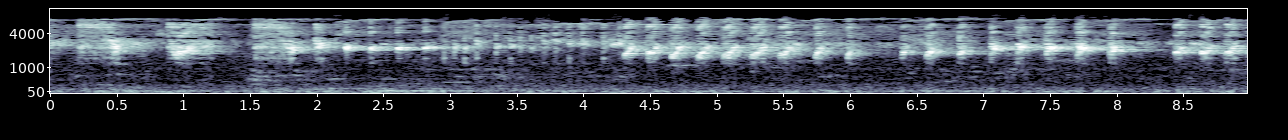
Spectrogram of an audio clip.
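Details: Flock-gathering calls of swiftlets from Bình Định: rapid series of sharp, clicking chirps in quick pulses, a high buzzy trill threaded through, steady chattering throughout with small dips in loudness.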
